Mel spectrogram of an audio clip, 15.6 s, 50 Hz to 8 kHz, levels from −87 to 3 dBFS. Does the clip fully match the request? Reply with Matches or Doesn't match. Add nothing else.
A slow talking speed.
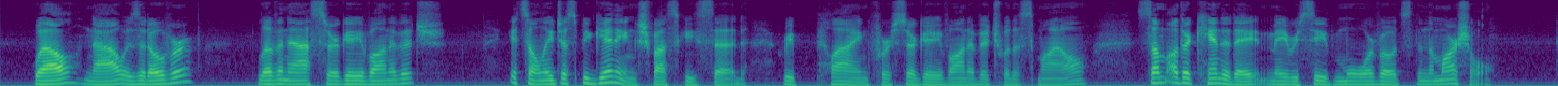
Matches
